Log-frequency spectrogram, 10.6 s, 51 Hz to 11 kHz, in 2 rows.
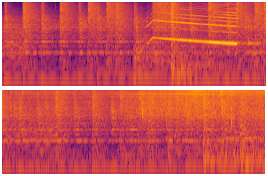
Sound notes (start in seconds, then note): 2.8 siren blaring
